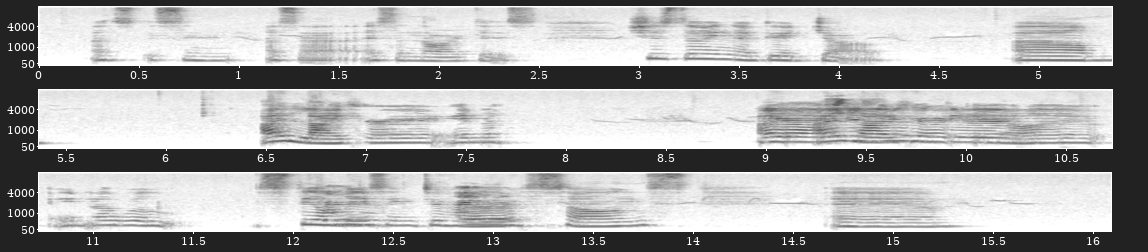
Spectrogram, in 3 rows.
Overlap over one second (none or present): present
